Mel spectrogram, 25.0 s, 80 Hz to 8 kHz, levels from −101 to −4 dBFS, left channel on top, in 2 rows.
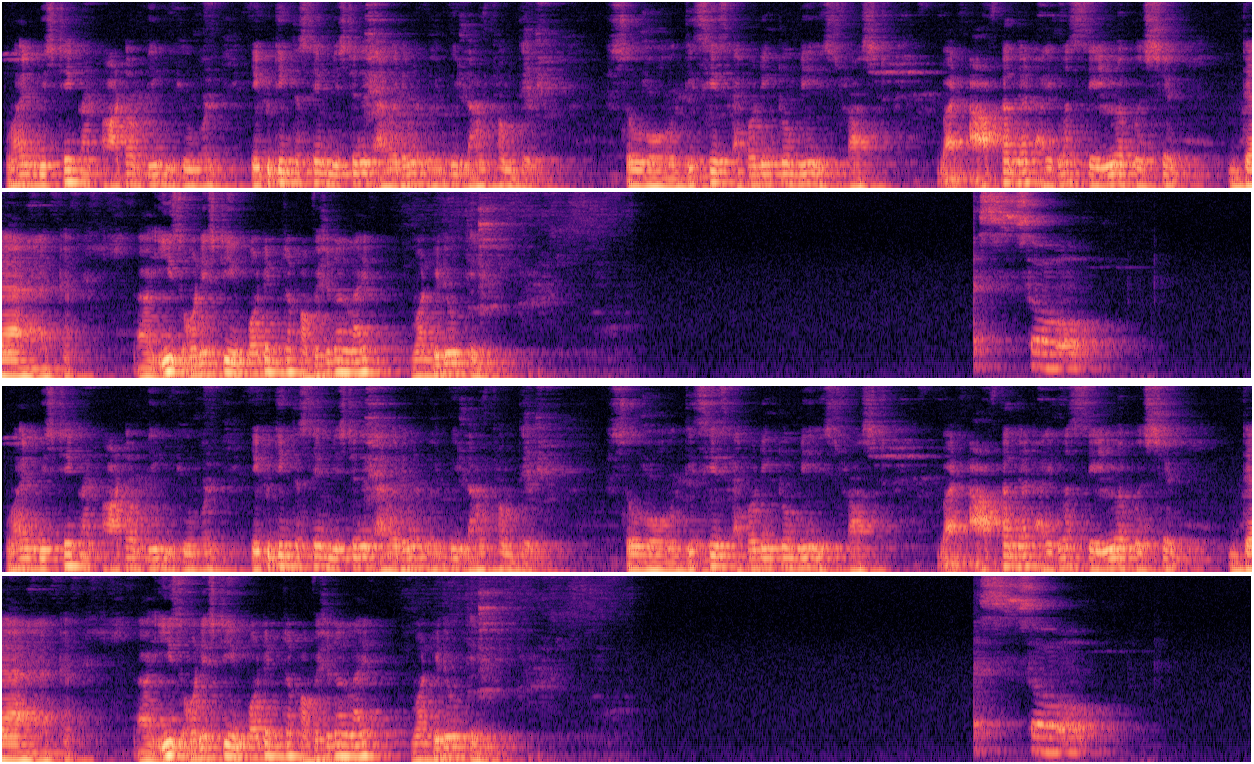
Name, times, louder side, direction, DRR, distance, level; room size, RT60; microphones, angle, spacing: voice 1, 0.0-2.2 2.5-5.5 6.1-11.8 12.3-13.2 13.8-16.2 16.6-17.6, equal, 10° left, 1 dB, 0.6 m, -23 dB
voice 2, 22.2-23.4, equal, 85° left, 0 dB, 1.7 m, -31 dB
10.5 x 3.8 x 3.8 m, 1.1 s
head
